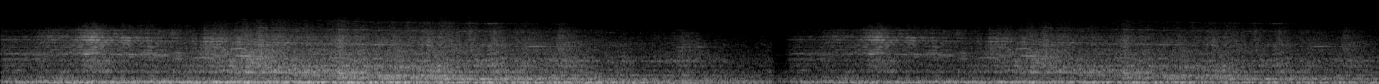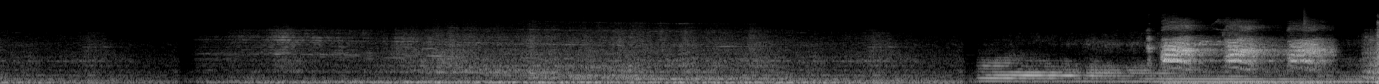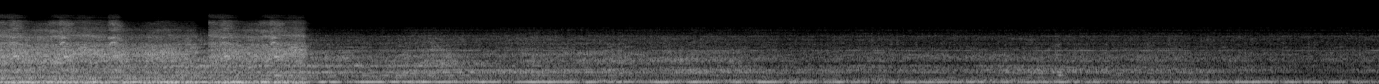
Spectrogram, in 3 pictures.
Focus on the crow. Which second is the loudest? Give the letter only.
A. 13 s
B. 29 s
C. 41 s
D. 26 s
D.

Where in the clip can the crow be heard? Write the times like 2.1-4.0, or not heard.
25.2-30.6.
